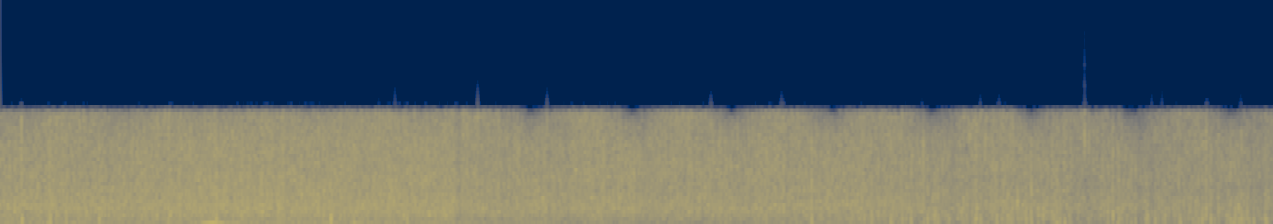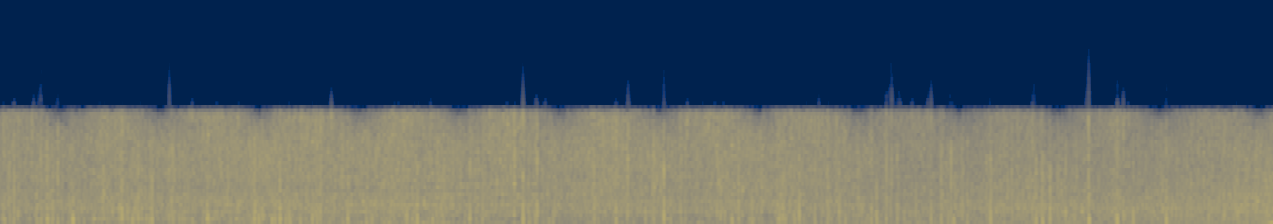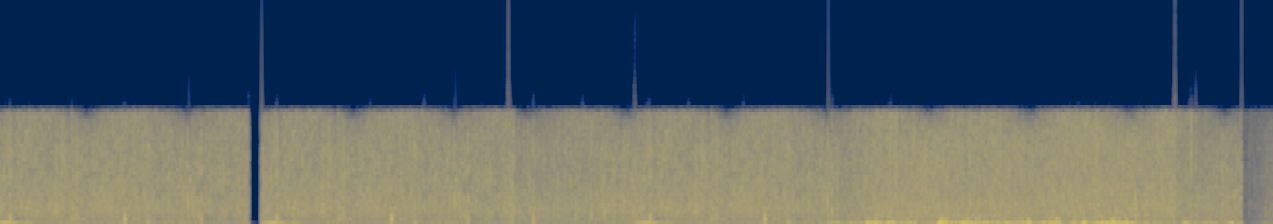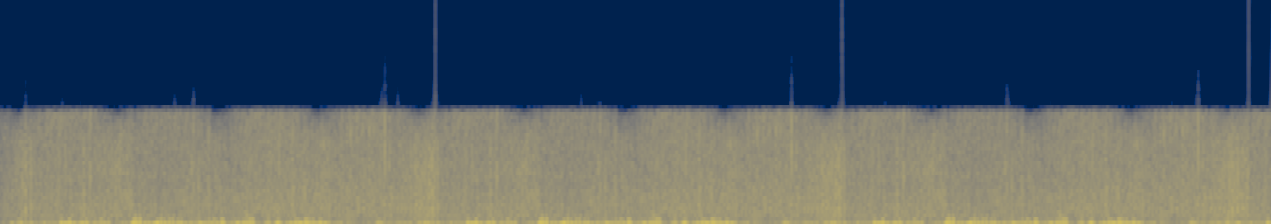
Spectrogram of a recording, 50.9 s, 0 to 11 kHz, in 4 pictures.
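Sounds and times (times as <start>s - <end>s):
heavy rain falling: 0.0s - 50.9s
low rumbles: 28.1s - 30.1s.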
